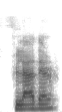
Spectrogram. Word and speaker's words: Flutter: las generalidades teníamos que flutter o fluder como lo pronuncian en Estados Unidos en la mayoría de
